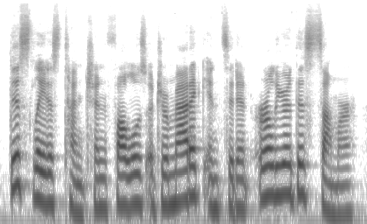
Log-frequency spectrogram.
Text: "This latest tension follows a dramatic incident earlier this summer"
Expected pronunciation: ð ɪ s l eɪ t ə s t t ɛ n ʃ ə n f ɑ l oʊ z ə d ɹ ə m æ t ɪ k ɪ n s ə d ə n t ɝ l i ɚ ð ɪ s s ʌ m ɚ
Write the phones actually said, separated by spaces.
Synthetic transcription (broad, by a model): ð ɪ s l eɪ t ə s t t ɛ n ʃ ə n f ɑ l oʊ z ə d ɹ ə m æ t ɪ k ɪ n s ə d ə n t ɝ l i ɚ ð ɪ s s ʌ m ɚ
